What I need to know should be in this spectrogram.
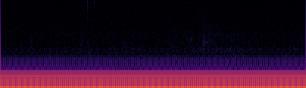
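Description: A laptop lid snaps shut.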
